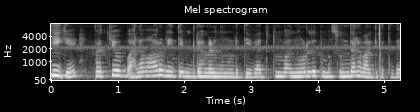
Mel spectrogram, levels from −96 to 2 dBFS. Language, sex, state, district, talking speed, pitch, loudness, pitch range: Kannada, female, Karnataka, Shimoga, 105 wpm, 215 Hz, -16 LUFS, 200-235 Hz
